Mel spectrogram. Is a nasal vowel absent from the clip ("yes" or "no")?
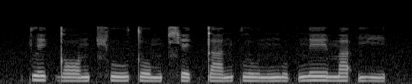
yes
